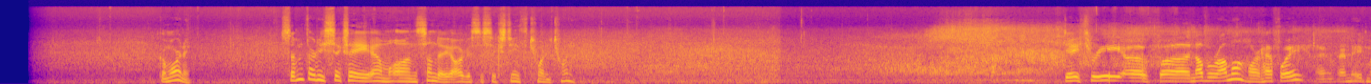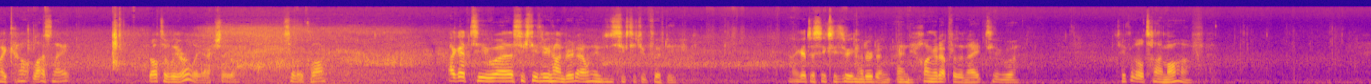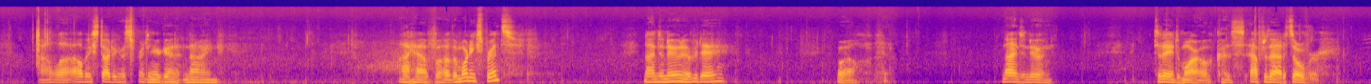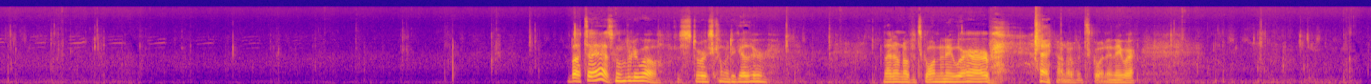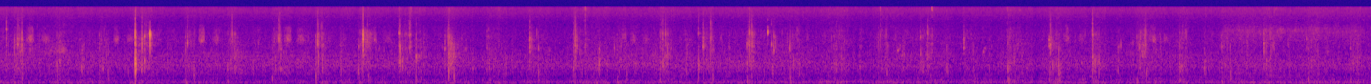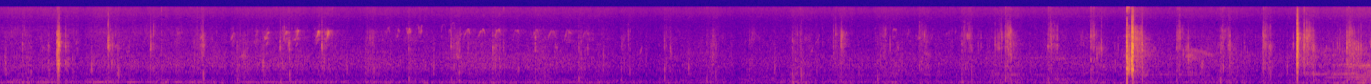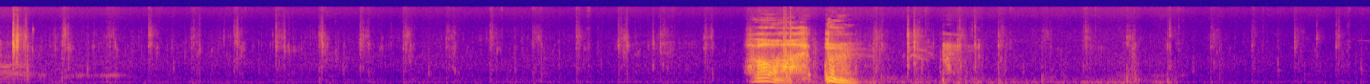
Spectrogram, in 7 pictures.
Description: I talked about NovelRama but there’s a lot of footsteps in this one.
